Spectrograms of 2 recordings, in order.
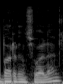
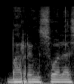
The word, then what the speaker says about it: Barrenzuela: So I'm currently on Facebook under my own name, Julio Barrenzuela. – Spell that for him. – That's J-U-L-I-O, Julio, and Barrenzuela spelled B as in boy, A-R-R-E-N-Z-U-E-L-A.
